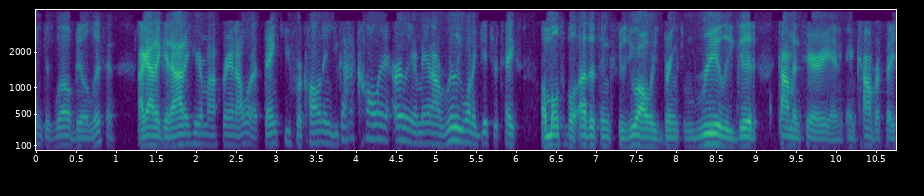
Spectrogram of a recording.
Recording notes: I’ll also take live callers!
